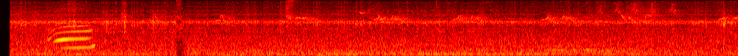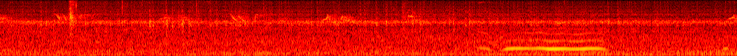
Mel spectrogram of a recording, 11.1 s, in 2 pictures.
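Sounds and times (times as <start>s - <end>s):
small birds chirping: 0.3s - 11.0s.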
